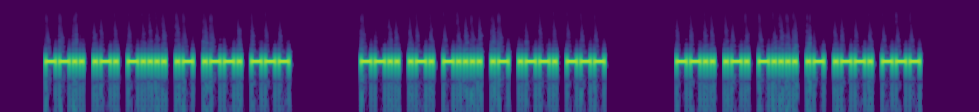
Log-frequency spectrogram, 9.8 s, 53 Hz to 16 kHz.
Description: Morse code, heard as a keyed tone, about 34 wpm, 700 Hz. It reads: ZR6APO ZR6APO ZR6APO
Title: DXCC-100 Call Signs - 6 Characters - Repeated 3x - 35wpm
